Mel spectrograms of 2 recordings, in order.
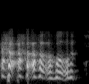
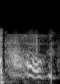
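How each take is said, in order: First: Ouch through a laugh. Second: Sharp loud yelp of pain; ouch. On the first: Kid laughing about his little accident, ouch through a laugh. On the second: Kid hurting himself on camera, sharp loud yelp. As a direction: yelp it high and sudden. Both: Real, not acted.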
